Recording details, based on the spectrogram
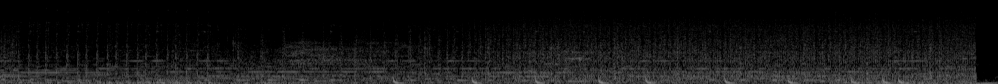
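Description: Rapid video game gunfire while shooting at an enemy, dense repeated shots rattling continuously and loudly over a busy layered game soundtrack.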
